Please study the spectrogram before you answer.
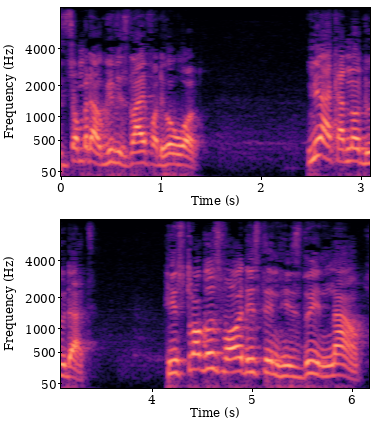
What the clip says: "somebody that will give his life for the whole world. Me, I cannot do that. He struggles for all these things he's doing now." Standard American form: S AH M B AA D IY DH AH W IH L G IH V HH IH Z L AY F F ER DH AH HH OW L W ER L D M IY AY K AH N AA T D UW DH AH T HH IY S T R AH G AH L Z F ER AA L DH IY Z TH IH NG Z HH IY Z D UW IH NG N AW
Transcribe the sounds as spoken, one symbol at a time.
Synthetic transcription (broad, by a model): S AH M B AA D IY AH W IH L G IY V HH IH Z L AY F F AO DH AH HH OW L W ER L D M IY AY K AH N AA T D UW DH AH T HH IY S T R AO G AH L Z F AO AA L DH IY S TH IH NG HH IY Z D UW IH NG N AW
